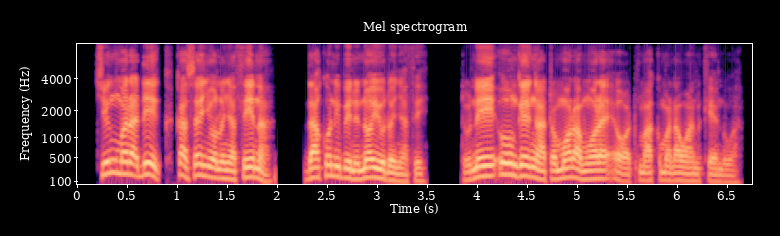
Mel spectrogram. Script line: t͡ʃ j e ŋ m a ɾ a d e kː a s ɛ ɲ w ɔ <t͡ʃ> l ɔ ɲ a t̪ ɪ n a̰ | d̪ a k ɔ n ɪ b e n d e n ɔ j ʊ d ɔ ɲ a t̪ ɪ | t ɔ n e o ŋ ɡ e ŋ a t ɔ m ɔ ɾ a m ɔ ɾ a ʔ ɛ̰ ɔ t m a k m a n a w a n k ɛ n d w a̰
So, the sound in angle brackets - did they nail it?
no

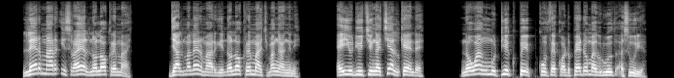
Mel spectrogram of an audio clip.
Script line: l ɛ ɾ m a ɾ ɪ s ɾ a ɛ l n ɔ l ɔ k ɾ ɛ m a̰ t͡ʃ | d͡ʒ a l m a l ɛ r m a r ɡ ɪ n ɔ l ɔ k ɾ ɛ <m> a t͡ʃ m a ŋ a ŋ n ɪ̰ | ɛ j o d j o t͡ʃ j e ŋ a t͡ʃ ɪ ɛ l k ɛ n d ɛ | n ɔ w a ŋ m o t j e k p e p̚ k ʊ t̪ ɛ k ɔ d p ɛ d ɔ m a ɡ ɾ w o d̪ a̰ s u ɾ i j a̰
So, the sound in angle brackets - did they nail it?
yes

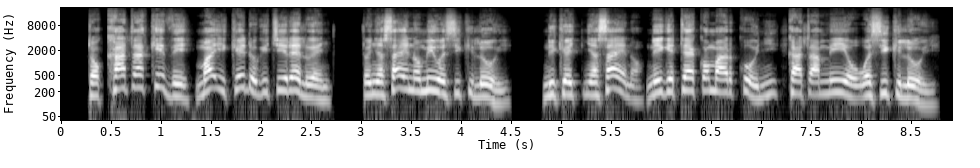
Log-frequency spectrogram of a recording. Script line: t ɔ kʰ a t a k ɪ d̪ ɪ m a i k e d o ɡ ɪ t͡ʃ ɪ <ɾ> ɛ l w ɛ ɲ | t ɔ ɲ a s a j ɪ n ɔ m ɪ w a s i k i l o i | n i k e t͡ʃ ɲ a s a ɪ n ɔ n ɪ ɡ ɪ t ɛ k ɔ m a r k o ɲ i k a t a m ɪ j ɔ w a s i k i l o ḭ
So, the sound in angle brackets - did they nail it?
yes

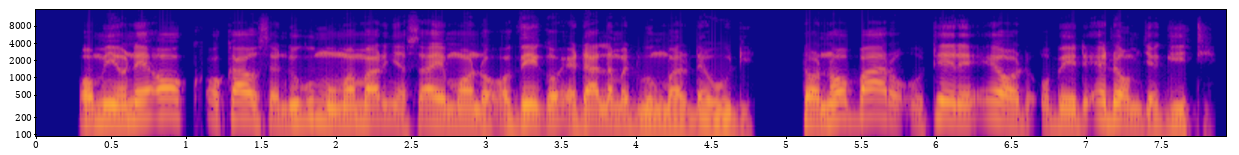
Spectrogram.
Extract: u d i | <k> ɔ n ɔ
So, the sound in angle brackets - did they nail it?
no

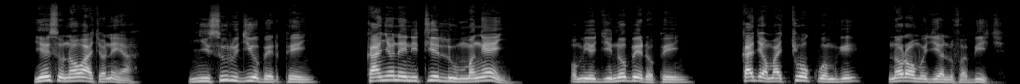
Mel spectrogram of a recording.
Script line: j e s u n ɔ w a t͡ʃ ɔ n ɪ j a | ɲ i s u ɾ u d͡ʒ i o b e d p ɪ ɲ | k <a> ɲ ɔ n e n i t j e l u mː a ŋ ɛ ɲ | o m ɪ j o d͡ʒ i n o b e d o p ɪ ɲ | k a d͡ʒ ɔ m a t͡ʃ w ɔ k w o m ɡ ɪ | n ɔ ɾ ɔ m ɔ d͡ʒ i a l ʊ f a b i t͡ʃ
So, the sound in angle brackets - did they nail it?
yes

